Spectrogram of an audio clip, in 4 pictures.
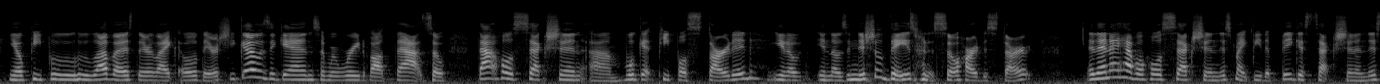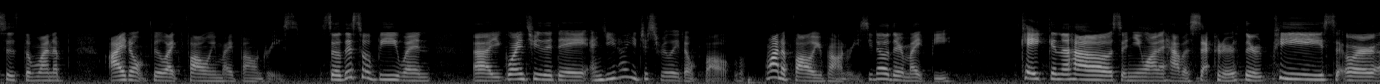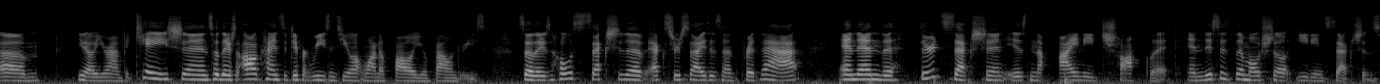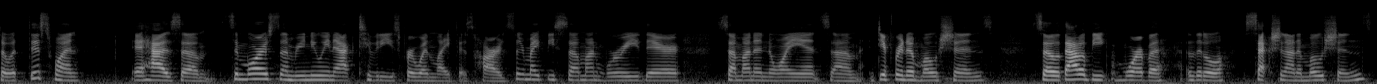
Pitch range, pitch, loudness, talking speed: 180-230 Hz, 200 Hz, -33 LUFS, 215 wpm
